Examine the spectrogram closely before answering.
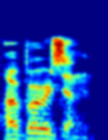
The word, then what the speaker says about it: perversion: 즈 발음을 해야 되죠. perversion.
